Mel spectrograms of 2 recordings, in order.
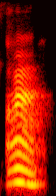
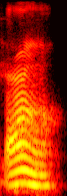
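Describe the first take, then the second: First: The ain sound is light and thin. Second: The ain sound is heavy and thick. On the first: The speaker calls it right. "Tapi tipis" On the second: The speaker calls it wrong. "nggak boleh membaca huruf ain itu dengan tebal"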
